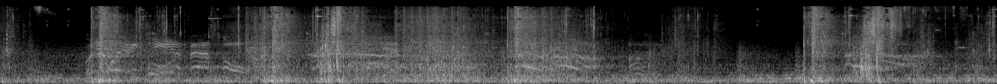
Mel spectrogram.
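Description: Rifle shots ring out in loud bursts.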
